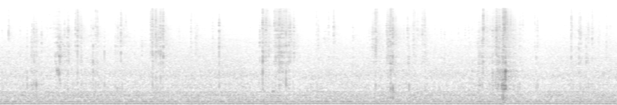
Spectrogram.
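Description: Foil trading-card pack wrapper being torn open and crinkled by hand, a string of short crackly rustles with the loudest near the end, over a steady low hum.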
